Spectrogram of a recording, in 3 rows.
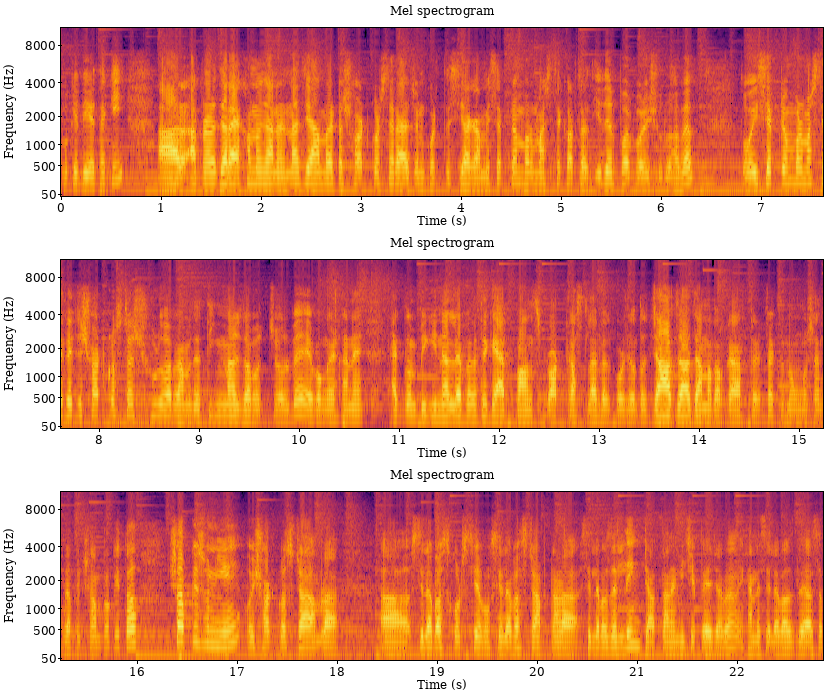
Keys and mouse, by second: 1.0 click.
